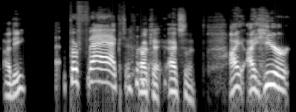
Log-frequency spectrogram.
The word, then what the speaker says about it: Adi: Adi?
